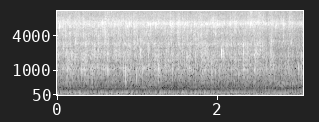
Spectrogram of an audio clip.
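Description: Dry red chillies, green chillies and curry leaves sizzle in hot oil in a pan for mango rice pulihora, a soft continuous crackling fry, faint and steady, with no talking.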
